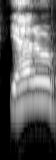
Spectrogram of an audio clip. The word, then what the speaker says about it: Yaddo: what here's the thing yaddle rhymes with shadow hence the show's name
